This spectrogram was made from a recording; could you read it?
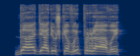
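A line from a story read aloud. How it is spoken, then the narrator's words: Loud exclamation. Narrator (Russian): громко воскликнул граф Альберт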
